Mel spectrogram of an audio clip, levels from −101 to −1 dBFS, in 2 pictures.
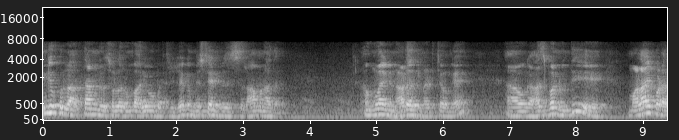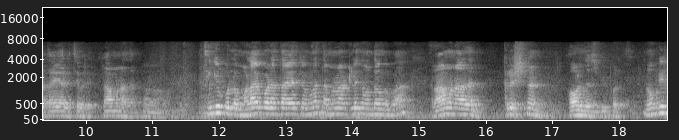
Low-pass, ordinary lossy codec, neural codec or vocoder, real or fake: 7.2 kHz; AAC, 48 kbps; none; real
